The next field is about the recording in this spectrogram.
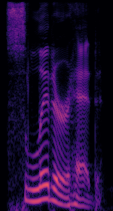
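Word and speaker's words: Slitterhead: this is the name slitter head slitter head i'm very uncomfortable with saying that name slitter head so like so like like say it's slow in three syllables yeah it's like um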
